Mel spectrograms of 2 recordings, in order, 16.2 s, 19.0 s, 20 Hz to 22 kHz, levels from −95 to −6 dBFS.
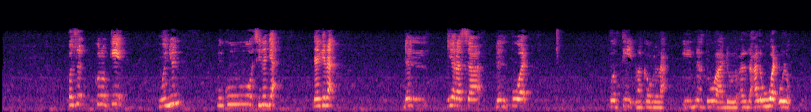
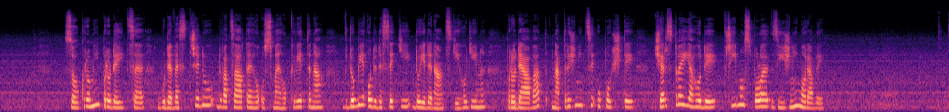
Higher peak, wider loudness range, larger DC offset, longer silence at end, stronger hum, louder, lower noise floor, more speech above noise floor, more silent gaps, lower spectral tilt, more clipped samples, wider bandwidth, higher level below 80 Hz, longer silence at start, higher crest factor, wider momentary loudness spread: about the same, -4 dBFS vs -6 dBFS; about the same, 5 LU vs 3 LU; neither; first, 0.4 s vs 0 s; neither; about the same, -25 LUFS vs -24 LUFS; first, -56 dBFS vs -48 dBFS; first, 31 dB vs 24 dB; neither; about the same, -4 dB/octave vs -5 dB/octave; neither; second, 7.8 kHz vs 13.5 kHz; about the same, -68 dBFS vs -70 dBFS; first, 1 s vs 0.15 s; about the same, 24 dB vs 20 dB; first, 15 LU vs 10 LU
